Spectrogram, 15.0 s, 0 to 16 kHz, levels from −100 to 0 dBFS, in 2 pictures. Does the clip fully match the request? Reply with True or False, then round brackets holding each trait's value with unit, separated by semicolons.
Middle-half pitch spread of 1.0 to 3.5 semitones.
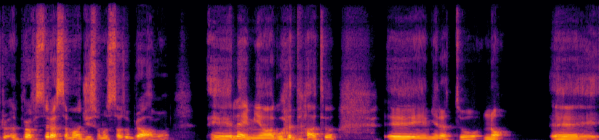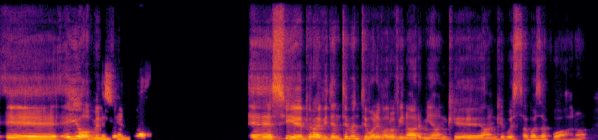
False (4.1 semitones)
